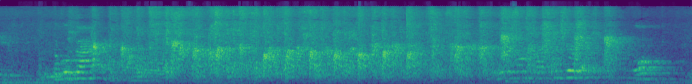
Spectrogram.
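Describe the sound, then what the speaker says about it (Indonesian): Students applauding in a madrasah classroom during a Qur'an and Hadith lesson, a brisk burst of many hands clapping that fills the middle, with voices speaking at the start and end. "Tepuk tangan."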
